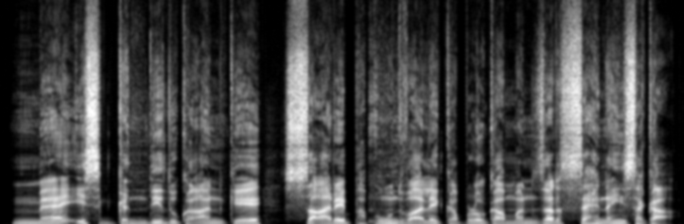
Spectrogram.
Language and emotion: Urdu, disgusted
